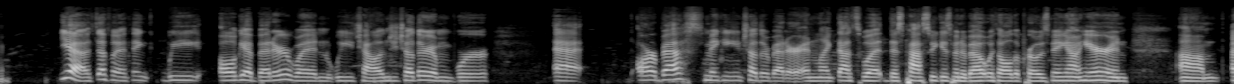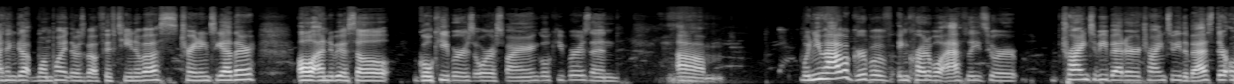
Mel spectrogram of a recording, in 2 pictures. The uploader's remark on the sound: Live From TKI San Diego's Pro Clinic! How to record podcasts in torrential downpour.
